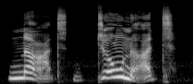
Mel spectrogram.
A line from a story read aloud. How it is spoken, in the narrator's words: exclaimed in dismay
